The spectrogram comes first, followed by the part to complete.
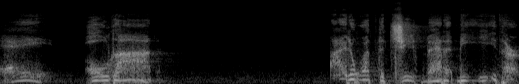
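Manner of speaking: very quiet, hushed whisper. One of two characters speaks privately to the other about the chief, whispering. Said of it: "What are you two whispering about?".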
